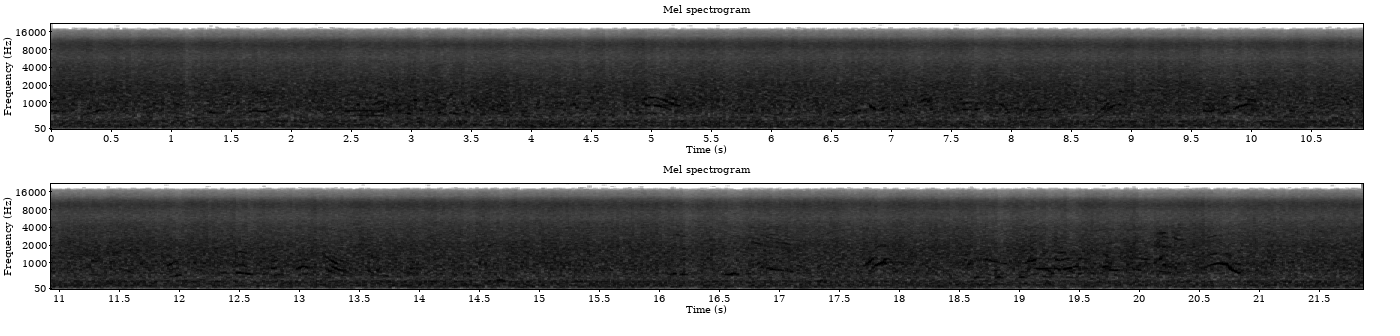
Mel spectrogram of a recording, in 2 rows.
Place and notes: Zeche Zollverein, Essen, Deutschland - essen, zeche zollverein, schacht XII, water tower installation
Am Schacht XII - der Klang von Besuchern und einem Wasser Turm - einer temporären Installation von rAndom International zur Ausstellung "urbane Künste" 2013. Eine Aufnahme freundlicherweise für das Projekt Stadtklang//:: Hörorte zur Verfügung gestellt von Hendrik K.G. Sigl
At Schacht XII- the sound of a water tower and visitors - at a temporary installation by rAndom International presented at "urban arts" in 2013
you can watch a video documentation of the object here:
Projekt - Stadtklang//: Hörorte - topographic field recordings and social ambiences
